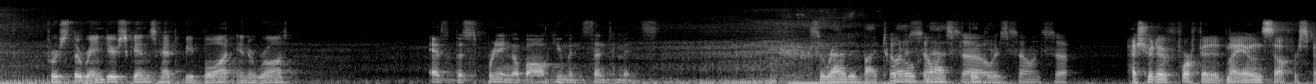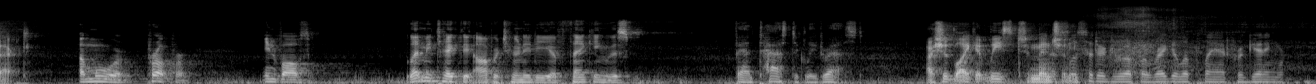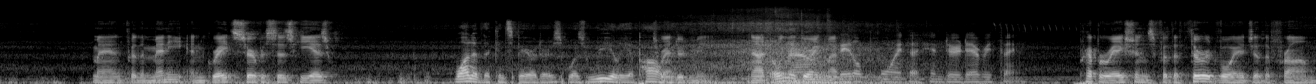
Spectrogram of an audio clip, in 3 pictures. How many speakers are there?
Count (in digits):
5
